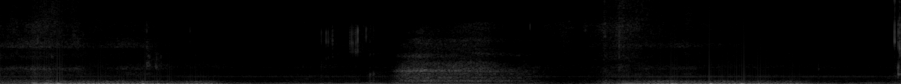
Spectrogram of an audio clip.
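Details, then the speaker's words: Snoring from a sleeping pet: two low, rumbling snores separated by a softer breathy exhale, against quiet room noise; ordinary snoring. "Ah, on entend Marty qui ronfle, ça y est, il commence."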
